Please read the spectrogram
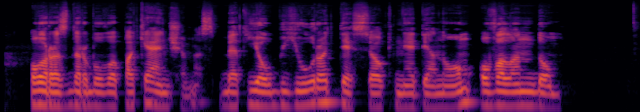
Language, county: Lithuanian, Vilnius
